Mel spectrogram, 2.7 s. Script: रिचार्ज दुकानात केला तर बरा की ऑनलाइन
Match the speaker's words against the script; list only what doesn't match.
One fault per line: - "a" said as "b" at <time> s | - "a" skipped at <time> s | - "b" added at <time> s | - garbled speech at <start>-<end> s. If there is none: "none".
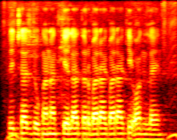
- "बरा" added at 1.6 s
